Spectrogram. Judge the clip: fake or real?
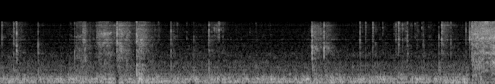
fake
